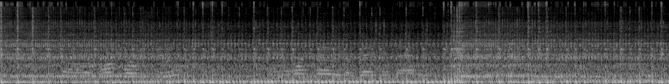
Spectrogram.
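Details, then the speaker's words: 1981 Yamaha DT175 air-cooled two-stroke enduro, described as perfectly tuned from idle to redline: crisp, even idle with a steady low burble, no misses or rattles; healthy. "Bike is perfectly tuned, and it will wrap from clear and clean from idle to red line."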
